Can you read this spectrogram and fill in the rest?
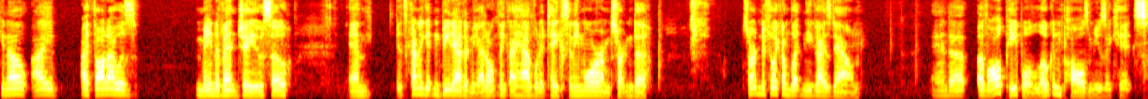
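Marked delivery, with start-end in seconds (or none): none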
